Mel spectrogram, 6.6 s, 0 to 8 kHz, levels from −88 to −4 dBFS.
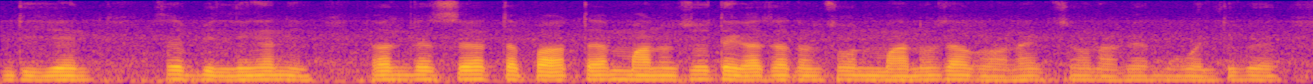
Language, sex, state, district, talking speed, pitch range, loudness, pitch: Chakma, male, Tripura, Dhalai, 155 wpm, 105-115 Hz, -20 LUFS, 105 Hz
